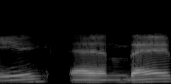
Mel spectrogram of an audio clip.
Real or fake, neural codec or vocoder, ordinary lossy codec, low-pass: fake; codec, 16 kHz, 1 kbps, X-Codec, HuBERT features, trained on general audio; none; 7.2 kHz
